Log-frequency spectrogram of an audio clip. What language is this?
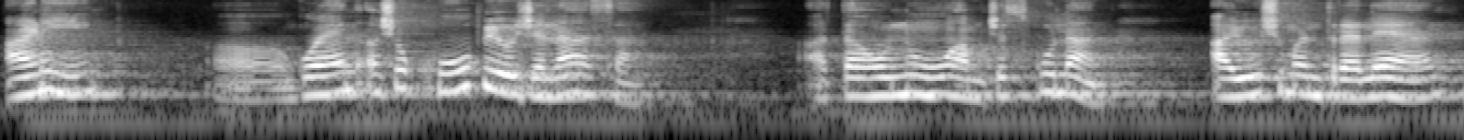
Konkani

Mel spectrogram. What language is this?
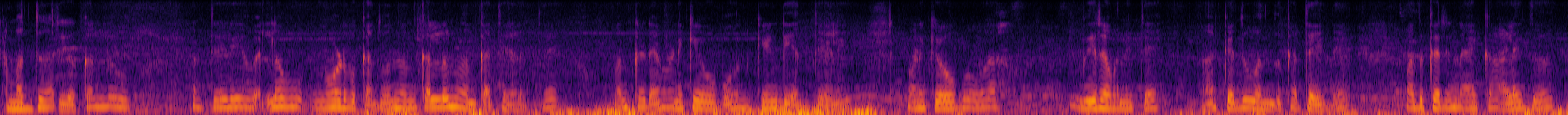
Kannada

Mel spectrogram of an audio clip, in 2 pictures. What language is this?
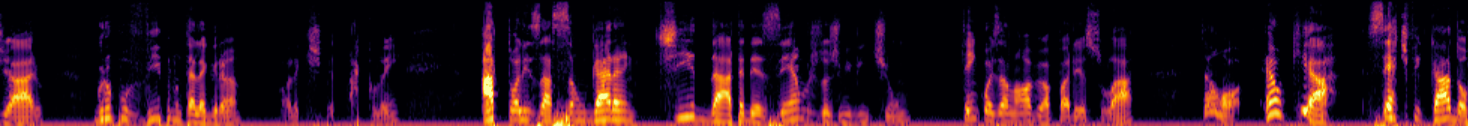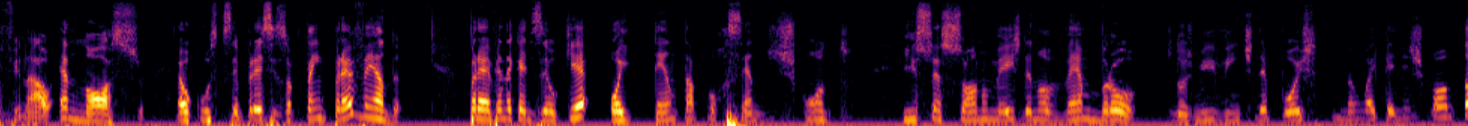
Portuguese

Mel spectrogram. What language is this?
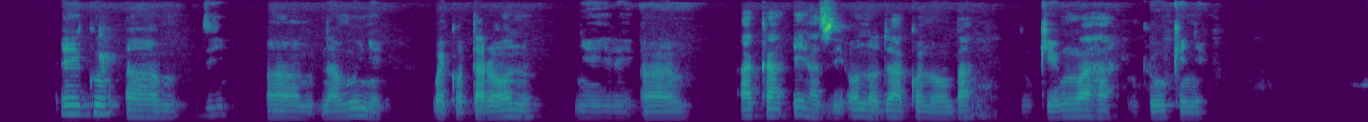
Igbo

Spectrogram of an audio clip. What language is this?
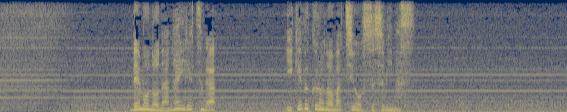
Japanese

